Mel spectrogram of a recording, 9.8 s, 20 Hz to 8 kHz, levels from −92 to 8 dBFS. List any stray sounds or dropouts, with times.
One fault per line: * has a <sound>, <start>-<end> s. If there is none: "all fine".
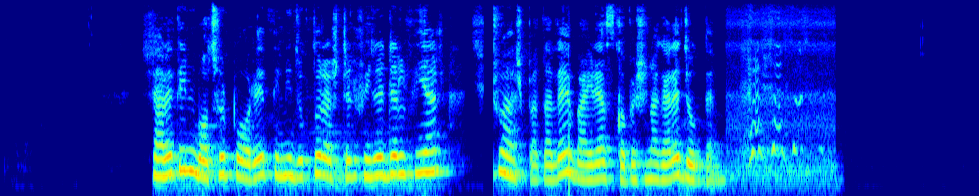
* has a dropout, 4.8-4.9 s
* has a laugh, 7.4-8.3 s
